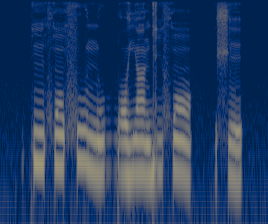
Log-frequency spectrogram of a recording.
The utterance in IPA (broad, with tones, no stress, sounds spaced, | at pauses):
k ĩ˦ f ɔ̃˦ f u˦˨ n u˨˦ ɡ͡b ɔ˧ j ã˦ ɡ i˦ f ɔ̃˦˨ | ʃ e˨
